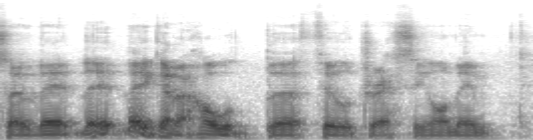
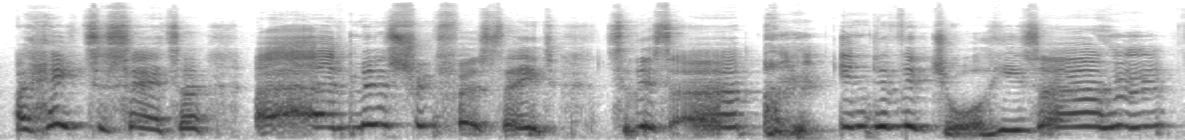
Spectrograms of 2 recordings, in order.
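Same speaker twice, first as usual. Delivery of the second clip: much higher, louder mock radio talk; squeaky radio voice; 5 dB louder than usual. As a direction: mimic a soldier on the radio, squeaky. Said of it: "he's on the radio again".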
